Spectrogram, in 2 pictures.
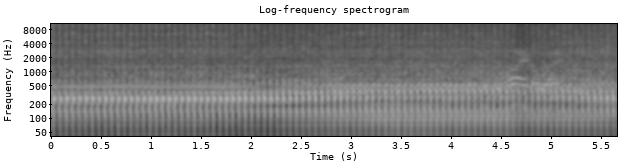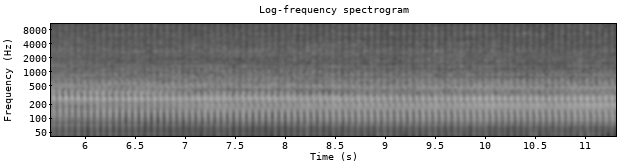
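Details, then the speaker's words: Wheel Horse 701 lawn tractor single-cylinder engine after replacing the ignition coil with an external-resistor type: quick, steady chuff around a couple of beats per second, unbroken with no misses; running healthy. "yeah it sounds good I did have to change the coil on it before I even attempted to fire this thing"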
